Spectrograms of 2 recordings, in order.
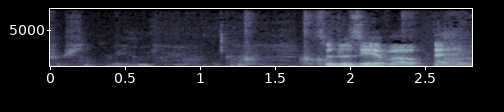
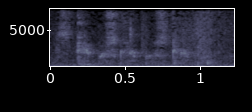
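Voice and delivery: whispered scamper; 19 dB quieter than usual. Pretend. Sneaking while invisible.

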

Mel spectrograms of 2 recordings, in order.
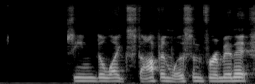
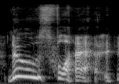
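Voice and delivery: excited shout; 12 semitones higher, 4 dB louder than usual. Acted. Excited bard announcing himself.

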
